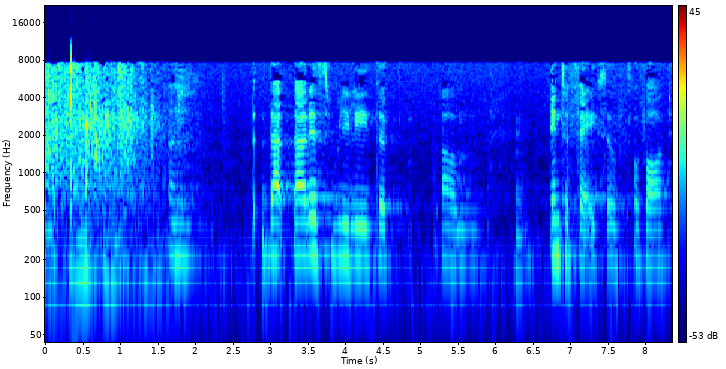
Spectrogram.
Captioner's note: audience applause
